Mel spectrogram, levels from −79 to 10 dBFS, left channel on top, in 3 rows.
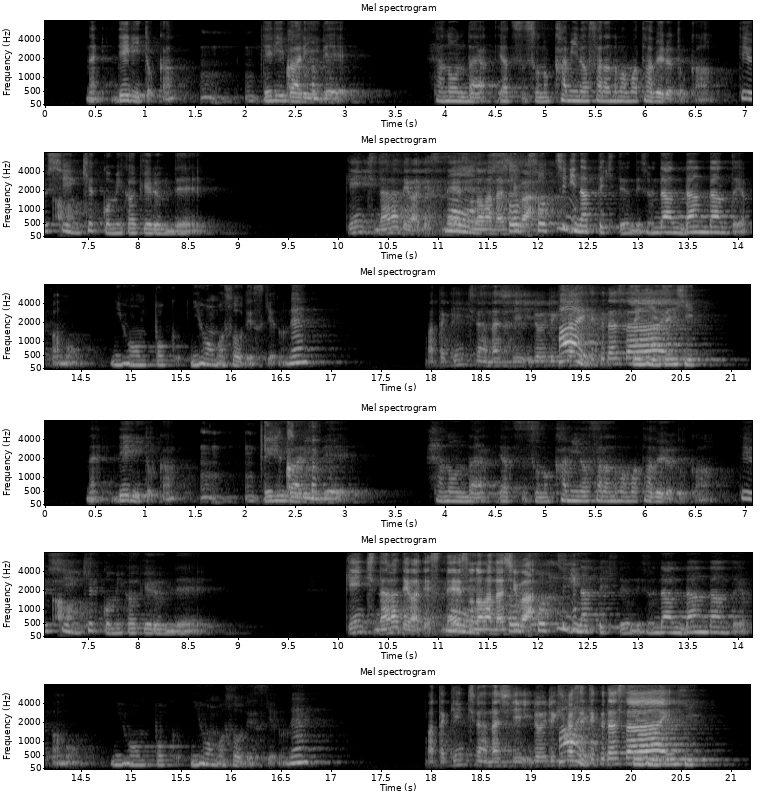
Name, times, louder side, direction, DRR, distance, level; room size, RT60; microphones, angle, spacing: voice 1, 0.4-1.3 2.2-3.0 3.9-6.7 7.0-8.7 11.1-11.5 11.7-14.5 14.8-16.8 19.3-19.6 20.0-20.6, left 2 dB, 50° left, 8 dB, 2.4 m, -28 dB
voice 2, 1.6-2.5 3.8-4.0 7.2-7.5 10.1-12.4 18.0-20.4, right 5 dB, 75° right, 4 dB, 3.5 m, -26 dB
28.0 x 21.0 x 9.0 m, 0.93 s
head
